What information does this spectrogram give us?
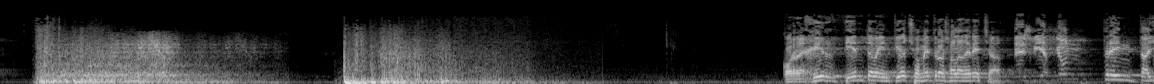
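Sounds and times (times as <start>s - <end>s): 
heavy artillery gun blasts in the Huachun mountains: 0.4s - 5.5s
speech: 7.9s - 11.5s.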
